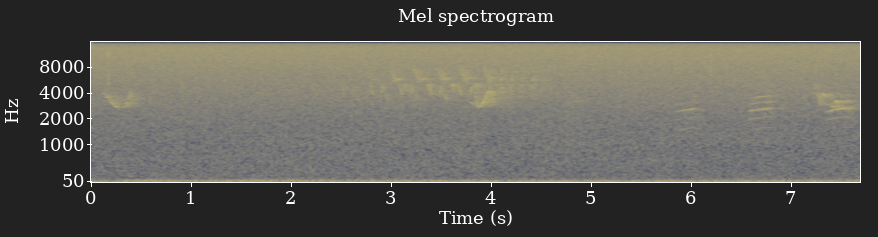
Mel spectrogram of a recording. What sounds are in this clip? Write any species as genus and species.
Vireo olivaceus, Leiothlypis ruficapilla, Sitta canadensis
